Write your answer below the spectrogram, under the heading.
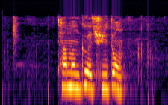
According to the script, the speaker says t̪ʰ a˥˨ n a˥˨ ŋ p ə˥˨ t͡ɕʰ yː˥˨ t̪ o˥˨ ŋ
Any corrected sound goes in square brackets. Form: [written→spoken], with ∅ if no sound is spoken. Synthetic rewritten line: t̪ʰ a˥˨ [n→m] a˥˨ ŋ [p→k] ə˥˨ t͡ɕʰ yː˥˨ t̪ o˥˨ ŋ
